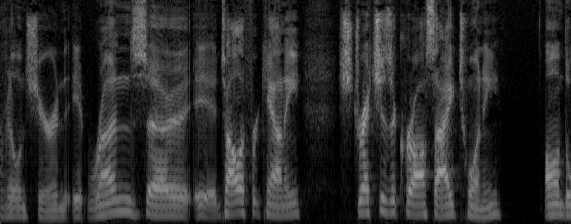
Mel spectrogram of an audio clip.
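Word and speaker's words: Taliaferro County: spell of Taliaferro but everyone assures me it's pronounced Tolliver County there is a Crawfordville is a Crawford villain Sharon the towns of Crawford village here and it runs Tolliver County stretches across i-20 on the way towards Greensboro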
